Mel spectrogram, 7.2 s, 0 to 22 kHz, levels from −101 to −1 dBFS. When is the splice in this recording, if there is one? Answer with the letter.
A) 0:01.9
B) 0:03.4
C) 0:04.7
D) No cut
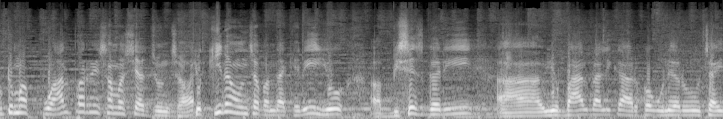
A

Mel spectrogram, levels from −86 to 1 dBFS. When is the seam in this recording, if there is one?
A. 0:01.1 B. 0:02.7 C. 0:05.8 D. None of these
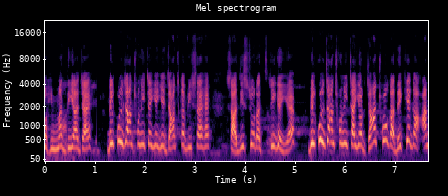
A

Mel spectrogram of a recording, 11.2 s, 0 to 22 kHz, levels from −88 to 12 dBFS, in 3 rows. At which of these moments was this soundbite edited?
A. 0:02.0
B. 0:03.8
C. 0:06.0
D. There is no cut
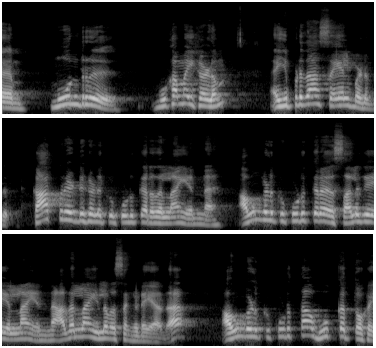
B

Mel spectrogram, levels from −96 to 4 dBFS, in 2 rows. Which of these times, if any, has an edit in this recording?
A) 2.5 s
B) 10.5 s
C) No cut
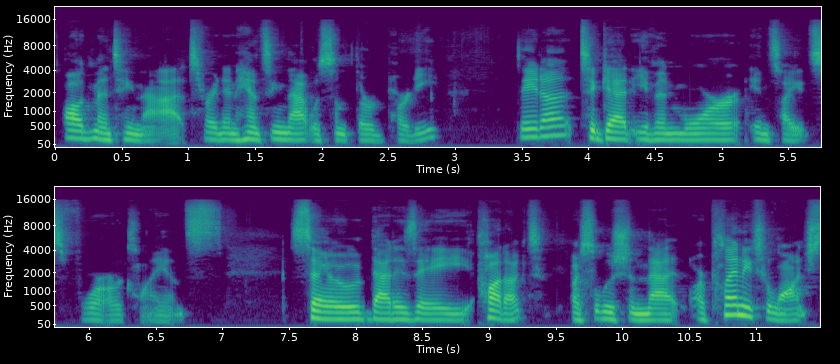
B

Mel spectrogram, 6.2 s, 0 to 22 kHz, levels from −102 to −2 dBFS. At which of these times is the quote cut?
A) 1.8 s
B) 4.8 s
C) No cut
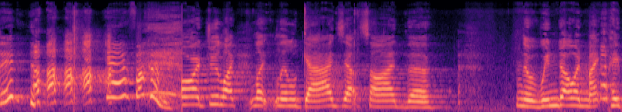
A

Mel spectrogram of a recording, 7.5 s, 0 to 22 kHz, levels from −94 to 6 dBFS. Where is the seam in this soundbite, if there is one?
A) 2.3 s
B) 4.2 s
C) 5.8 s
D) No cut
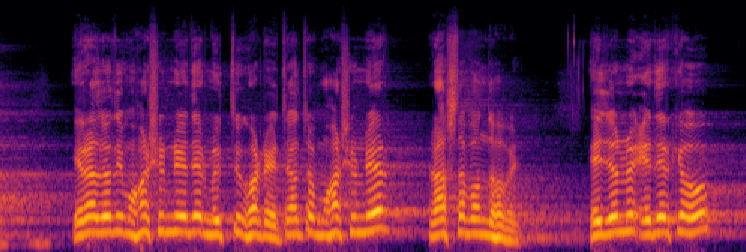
D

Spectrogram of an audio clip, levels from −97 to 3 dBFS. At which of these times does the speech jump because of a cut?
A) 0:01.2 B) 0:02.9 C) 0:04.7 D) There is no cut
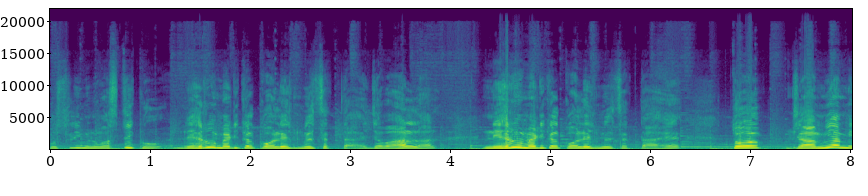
A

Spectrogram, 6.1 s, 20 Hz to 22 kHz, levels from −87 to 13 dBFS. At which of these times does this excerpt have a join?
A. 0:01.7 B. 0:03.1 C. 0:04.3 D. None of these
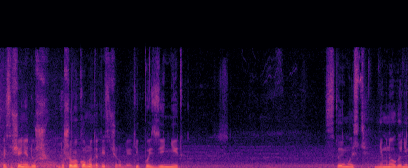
A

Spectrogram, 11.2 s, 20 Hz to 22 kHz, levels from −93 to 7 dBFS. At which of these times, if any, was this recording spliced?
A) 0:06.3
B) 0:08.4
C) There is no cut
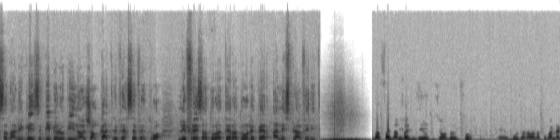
A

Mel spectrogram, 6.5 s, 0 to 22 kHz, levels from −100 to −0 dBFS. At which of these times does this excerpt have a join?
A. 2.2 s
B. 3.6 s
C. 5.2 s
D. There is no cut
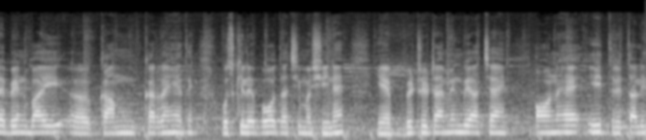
C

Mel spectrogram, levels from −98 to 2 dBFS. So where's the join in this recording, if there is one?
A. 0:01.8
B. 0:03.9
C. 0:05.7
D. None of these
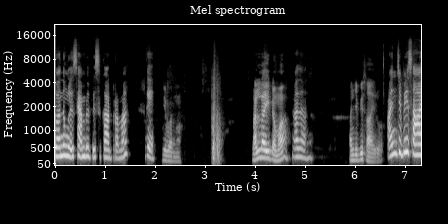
A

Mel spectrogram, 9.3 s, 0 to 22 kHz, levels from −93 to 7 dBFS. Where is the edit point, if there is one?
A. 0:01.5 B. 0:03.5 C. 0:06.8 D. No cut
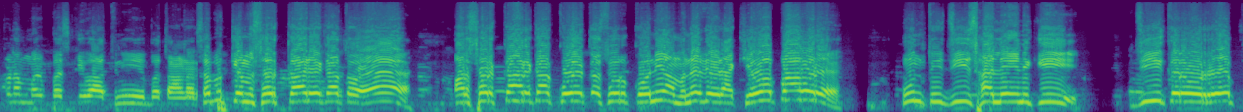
A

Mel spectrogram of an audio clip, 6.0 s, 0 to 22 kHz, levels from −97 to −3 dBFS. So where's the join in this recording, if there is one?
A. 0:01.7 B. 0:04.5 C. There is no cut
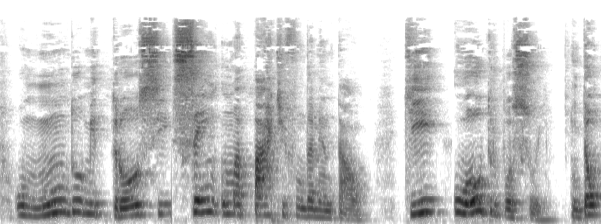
A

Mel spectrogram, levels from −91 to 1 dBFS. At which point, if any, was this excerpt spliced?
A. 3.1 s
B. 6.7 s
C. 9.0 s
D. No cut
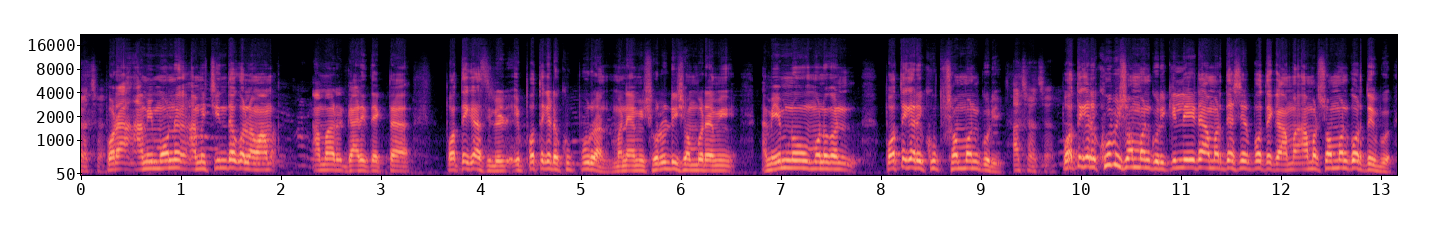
D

